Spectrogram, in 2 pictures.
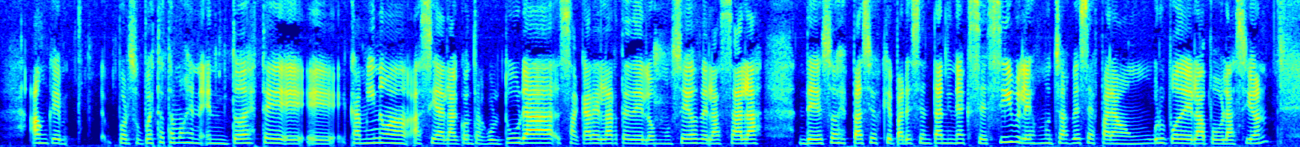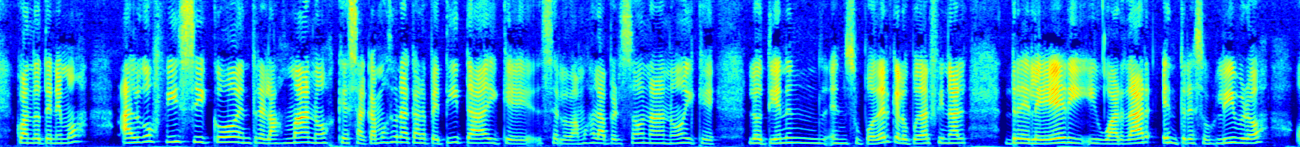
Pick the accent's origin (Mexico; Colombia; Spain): Colombia; en torno a todo esto de la identidad migrante, como colombiana y demás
